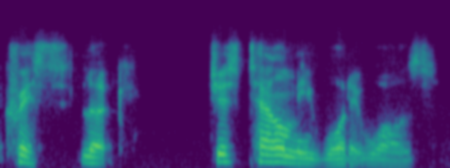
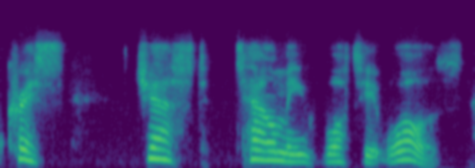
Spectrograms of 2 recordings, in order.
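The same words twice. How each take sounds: First: Mildly annoyed, slow and firm; retold girlfriend, a touch of impatience, spelling it out slowly; a bit angry. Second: Higher, slow and insistent; imitating an irate girlfriend, each word dragged out. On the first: Girlfriend pressing Chris about the roadkill, mildly annoyed and slow. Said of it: "she started getting a bit angry". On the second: Girlfriend losing patience over the badger, higher and slow. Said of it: "She got really irate".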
